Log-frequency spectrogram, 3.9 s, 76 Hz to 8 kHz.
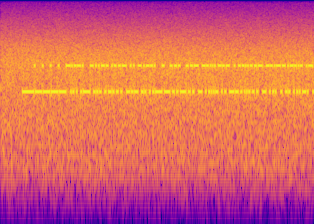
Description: RTTY (75 baud, 850 Hz shift), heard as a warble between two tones, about 1600 Hz centre, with radio static. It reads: NACIO, VIVIO Y MURIO EN …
